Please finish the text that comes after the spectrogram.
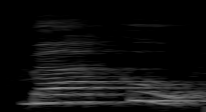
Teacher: Bunyi B ini teman-teman ya, dia termasuk ke dalam bunyi bersuara, karena pita suara kita itu bergetar ketika kita mengucapkan bunyi B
